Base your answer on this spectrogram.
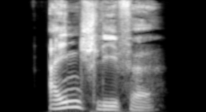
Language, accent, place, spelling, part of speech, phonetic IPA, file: German, Germany, Berlin, einschliefe, verb, [ˈaɪ̯nˌʃliːfə], De-einschliefe.ogg
- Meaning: first/third-person singular dependent subjunctive II of einschlafen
